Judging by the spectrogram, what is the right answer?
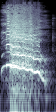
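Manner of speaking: piercing scream, very high and very loud. Voicing a priestess as she screams: screaming. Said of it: "Melith just screams".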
